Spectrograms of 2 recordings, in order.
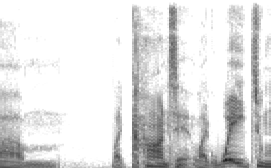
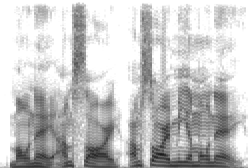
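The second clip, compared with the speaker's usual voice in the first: loud, higher-pitched mock pleading; exaggerated apology; 5 semitones higher, 7 dB louder than usual. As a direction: apologise loudly over a botched name. Exaggerated apology for mangled name.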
